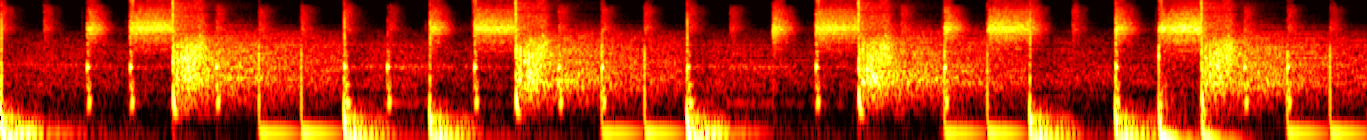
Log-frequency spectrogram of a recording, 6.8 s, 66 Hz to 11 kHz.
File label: SloMo Beats, Loops 140 BPM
